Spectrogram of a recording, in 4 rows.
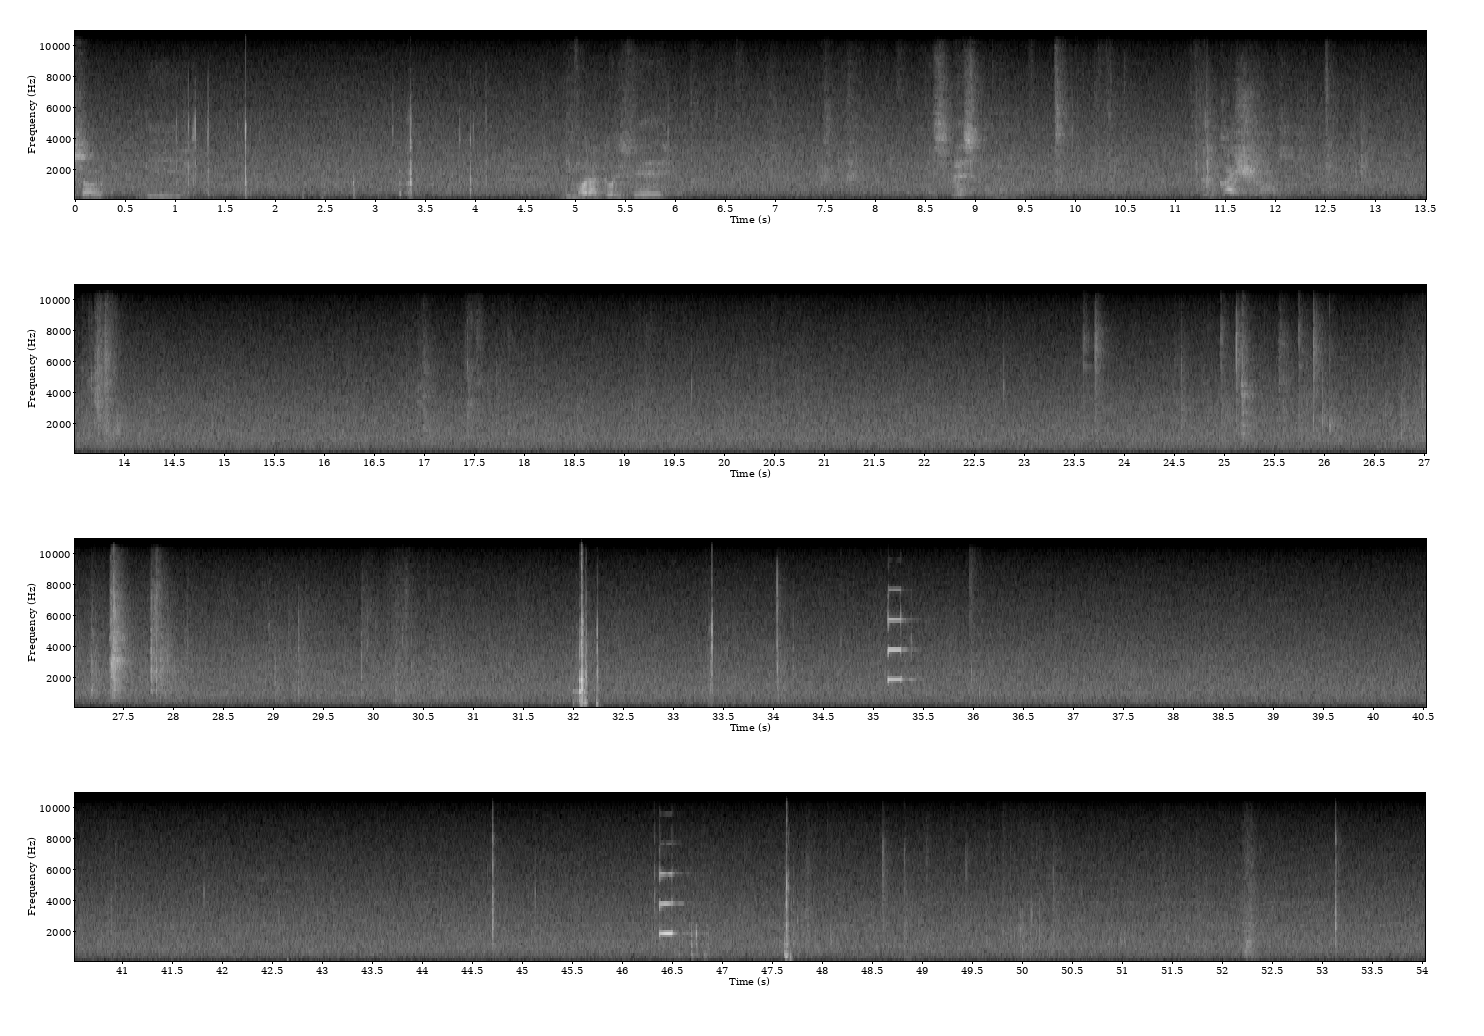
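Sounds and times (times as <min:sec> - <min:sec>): steady hiss: 0:00.0 - 0:54.0
short electronic beeps: 0:35.2 - 0:35.5, 0:46.4 - 0:46.7.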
